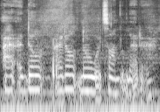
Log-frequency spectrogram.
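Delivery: calm her down softly. Retold or imitated. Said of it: "the same way I'm telling all of you right now".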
